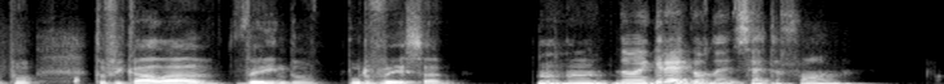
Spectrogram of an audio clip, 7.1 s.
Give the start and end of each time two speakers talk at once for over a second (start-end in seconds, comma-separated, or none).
none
